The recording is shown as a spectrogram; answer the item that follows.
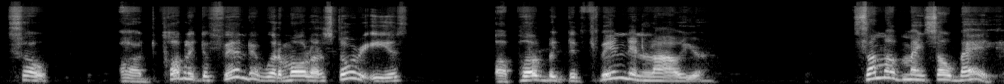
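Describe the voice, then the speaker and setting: An older woman chats off the cuff to her livestream viewers. Her voice sits high and crackles with fry, recorded close and dry. She rambles in a folksy, salty-tongued way. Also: a little mellow, no echo. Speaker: livestream host. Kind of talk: casual chat to live viewers.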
